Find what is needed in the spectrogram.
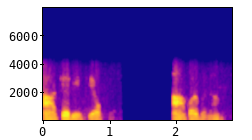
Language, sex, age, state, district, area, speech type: Malayalam, female, 30-45, Kerala, Alappuzha, rural, conversation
